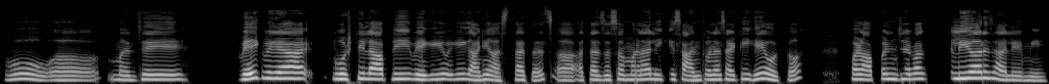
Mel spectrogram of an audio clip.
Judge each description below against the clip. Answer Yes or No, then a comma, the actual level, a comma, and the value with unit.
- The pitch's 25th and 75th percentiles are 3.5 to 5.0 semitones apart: No, average, 3.0 semitones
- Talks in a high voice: Yes, high, 230 Hz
